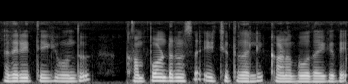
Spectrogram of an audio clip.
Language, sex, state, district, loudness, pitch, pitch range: Kannada, male, Karnataka, Koppal, -16 LUFS, 150 Hz, 140-165 Hz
